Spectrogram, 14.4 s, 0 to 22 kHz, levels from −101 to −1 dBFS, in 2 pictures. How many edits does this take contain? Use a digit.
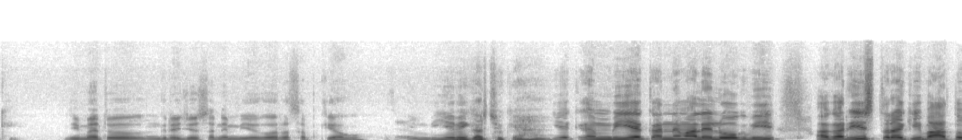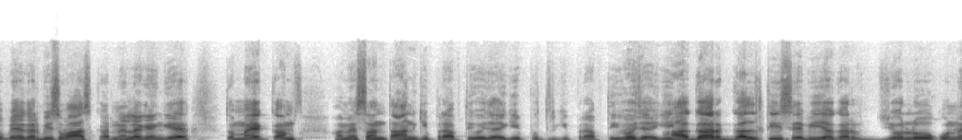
3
